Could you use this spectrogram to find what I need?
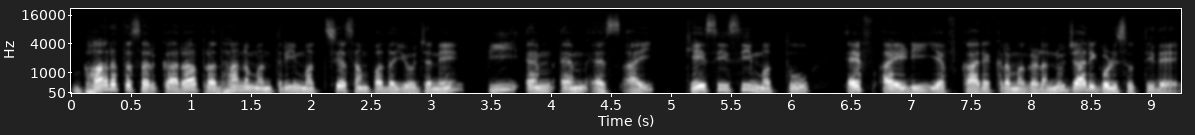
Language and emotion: Kannada, neutral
